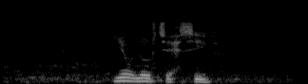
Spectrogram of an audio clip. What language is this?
Kabyle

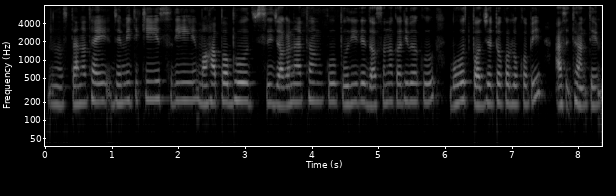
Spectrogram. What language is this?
Odia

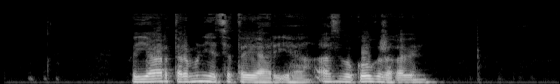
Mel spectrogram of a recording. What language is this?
Ormuri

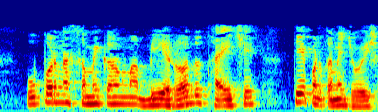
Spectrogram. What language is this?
Gujarati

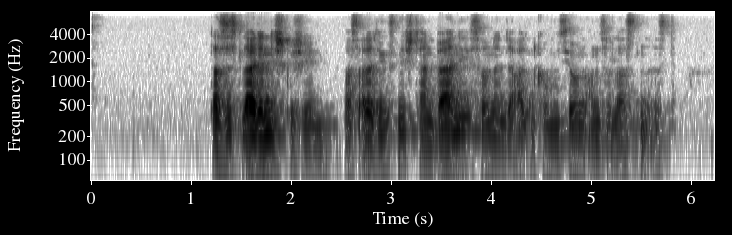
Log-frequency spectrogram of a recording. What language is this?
German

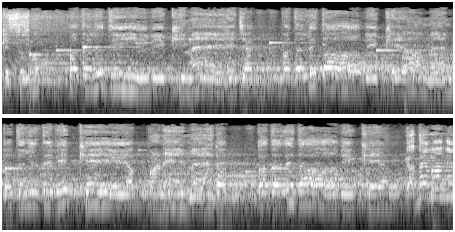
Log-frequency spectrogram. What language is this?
Punjabi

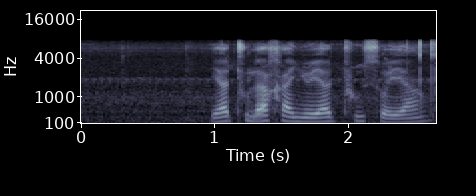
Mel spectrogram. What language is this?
Tswana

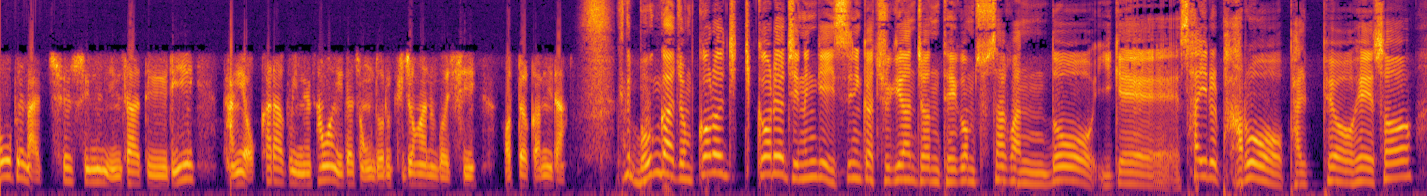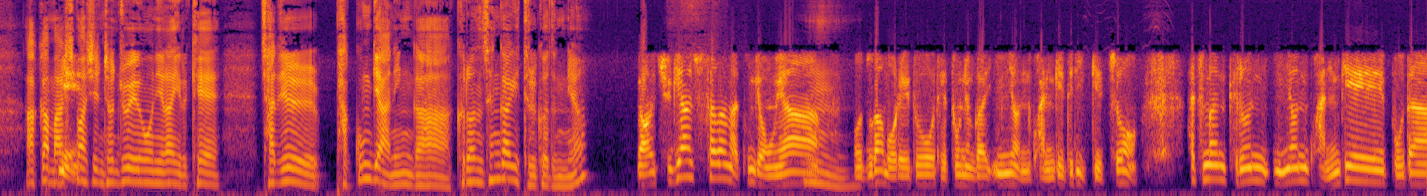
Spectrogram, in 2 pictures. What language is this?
Korean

